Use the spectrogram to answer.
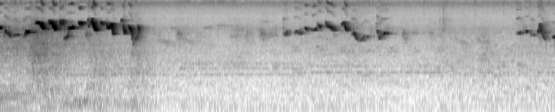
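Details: Lively song from a mountain leaf warbler: a loud rapid cascade of high zigzag chirps, then softer repeated phrases of similar thin, jumping notes, with quiet background.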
